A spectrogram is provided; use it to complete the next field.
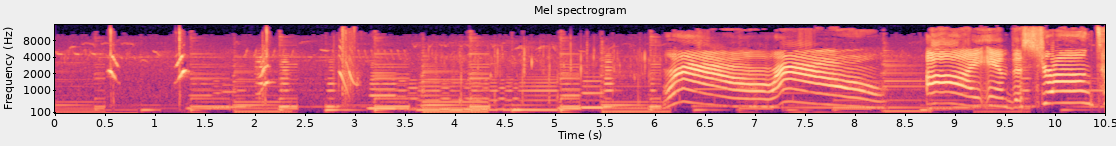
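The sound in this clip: Cat meowing, a cartoon cat stuck up high and needing rescue: a few drawn-out, wavering meows that rise and fall sharply in pitch, loud over a musical backing.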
